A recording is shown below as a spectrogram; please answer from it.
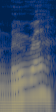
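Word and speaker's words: Mureau: And he's also in a band called Mure, I think that's how you say it, m u r e a u.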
